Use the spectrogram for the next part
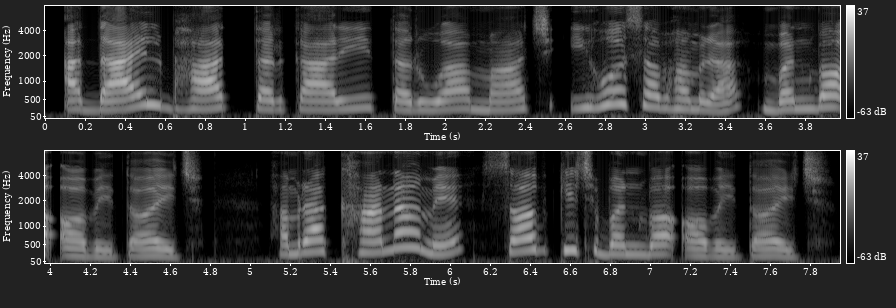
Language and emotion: Maithili, neutral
